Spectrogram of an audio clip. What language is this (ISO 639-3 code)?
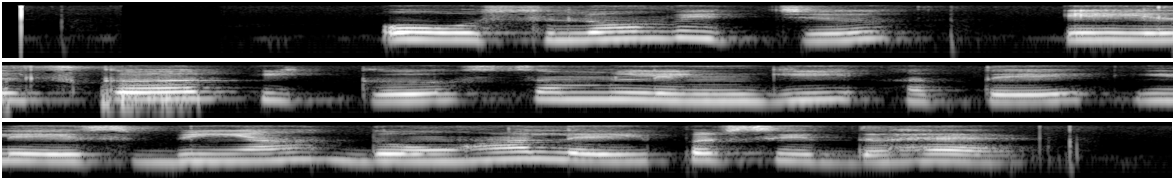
pan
